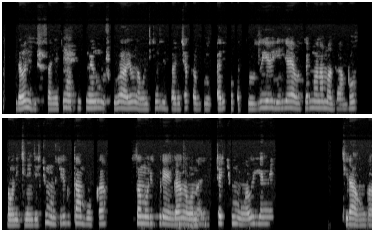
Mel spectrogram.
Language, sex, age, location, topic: Kinyarwanda, female, 18-24, Nyagatare, education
